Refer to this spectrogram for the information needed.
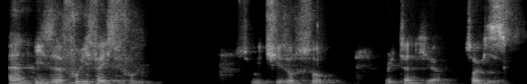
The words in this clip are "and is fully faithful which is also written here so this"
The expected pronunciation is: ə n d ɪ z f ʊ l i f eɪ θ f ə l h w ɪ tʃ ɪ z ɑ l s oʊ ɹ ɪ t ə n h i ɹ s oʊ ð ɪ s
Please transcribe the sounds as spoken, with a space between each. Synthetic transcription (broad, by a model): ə n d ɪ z f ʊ l i f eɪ s f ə l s w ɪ tʃ ɪ z ɑ l s oʊ ɹ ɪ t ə n h i ɹ s oʊ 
